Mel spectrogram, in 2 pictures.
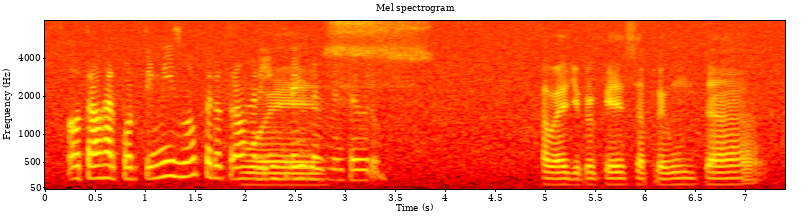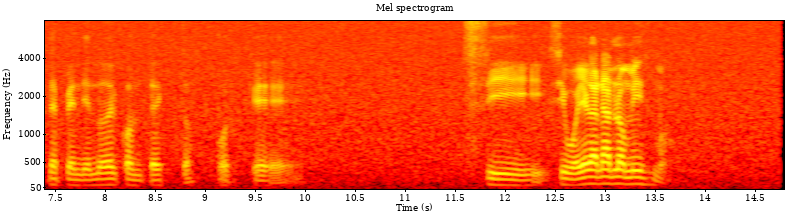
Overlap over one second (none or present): present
